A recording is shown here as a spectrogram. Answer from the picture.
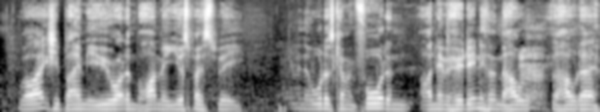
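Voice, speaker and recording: With a New Zealand accent, a man speaks at a very fast pace in a fairly high-pitched voice. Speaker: rugby commentator (player). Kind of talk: live commentary; casual chat. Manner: animated.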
